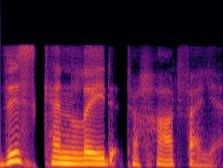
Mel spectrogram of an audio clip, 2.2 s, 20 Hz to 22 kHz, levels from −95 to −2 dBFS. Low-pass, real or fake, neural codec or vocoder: 7.2 kHz; fake; codec, 24 kHz, 0.9 kbps, DualCodec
